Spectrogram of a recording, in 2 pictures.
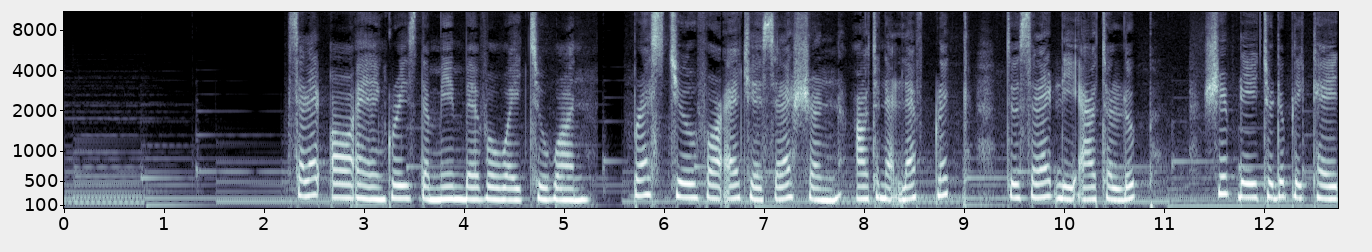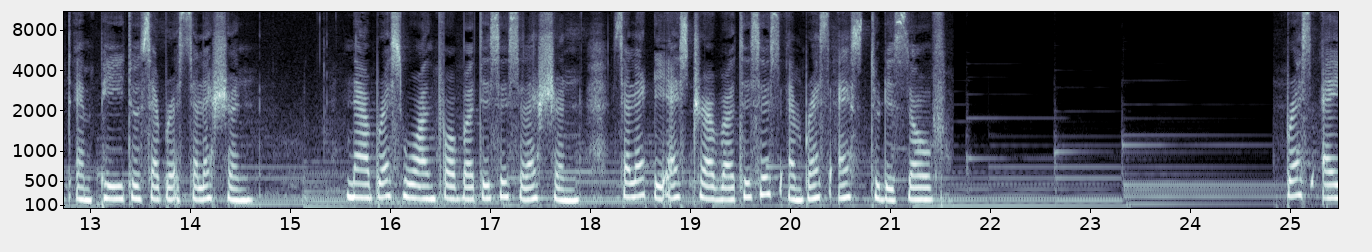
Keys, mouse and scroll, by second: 1.6 click, 2.7 a, 3.7-5.0 drag, 5.0 alt+z, 5.7 2, 7.0 alt+click, 8.2 alt+click, 11.6 shift+d, 13.2 p, 14.2 Tab, 14.7 click, 17.0 i, 18.2 click, 19.5 shift+click, 21.7 x, 25.3 a.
